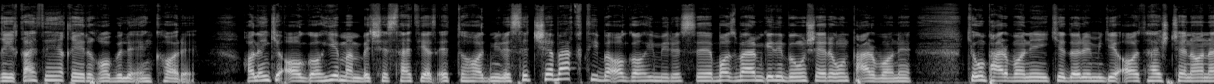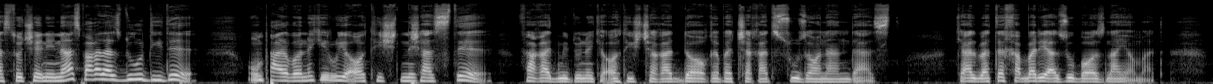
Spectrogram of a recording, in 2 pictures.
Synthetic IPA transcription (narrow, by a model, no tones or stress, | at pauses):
iːɣæt̪ʰeɢe̞jɾeɣɒːbe̞lḛʔenkʰɒːɾḛ | hɒːlɒiŋcʰe̞̰ʔɒːɡɒːɦije̞mænbe̞t͡ʃʰe̞sæt̪ʰiːæze̞t̪ʰːeɦɒːd̪̚miːɾese̞t͡ʃʰe̞væɡt̪ʰiːbeʔɒːɡɒːhiːmiːɾese̞bɒːzbæɾmiɡæɾd̪imbeunʃeɾeunpʰæ̰ɾvɒːne | cʰe̞unpʰæɾvɒːne̞iːcʰe̞d̪ɒːɾemiːɟe̞ʔɒːt̪ʰæʃt͡ʃʰe̞nɒːnæst̪o̞t͡ʃʰe̞niːnæst̪fæɣæt̪æzd̪uːɾd̪iːd̪e̞ | ʔṵnpʰæɾvɒːnecʰeɾuːjḛʔɒːt̪ʰiːʃne̞ʃæst̪e̞ | fæɣæd̪miːd̪uːnecʰeʔɒ̰ːt̪ʰiːʃt͡ʃʰe̞ɣæd̪̚ːɒːɣevæt͡ʃʰe̞ɣæd̪ɾsuːzɒːnænd̪æ̰st̪ | cʲʰeælbæt̪ʰːe̞xæbæɾiːæzuːbɒːznæ̰jɒ̰ːmæ̰d̪̥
